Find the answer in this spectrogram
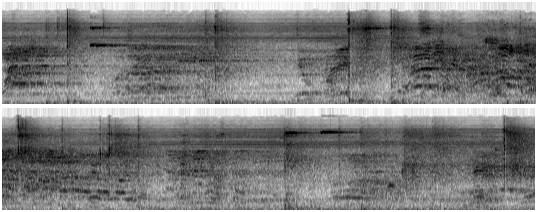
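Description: Volleyball rally in a gymnasium: several sharp smacks of the ball being struck by hands and arms, with players' voices calling out between them, echoing in the large hall.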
